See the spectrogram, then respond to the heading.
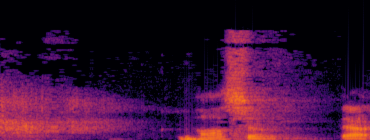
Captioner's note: applause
